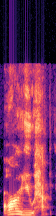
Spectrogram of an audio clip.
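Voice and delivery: ordinary talk, nothing marked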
